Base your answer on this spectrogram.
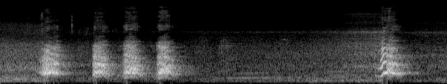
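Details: A complaining dog, recorded in January 2015, lets out four rapid barks within the first two seconds, goes quiet, then gives one more bark near four seconds against faint background hum.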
